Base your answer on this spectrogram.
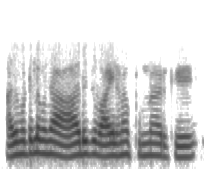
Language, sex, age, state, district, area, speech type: Tamil, male, 18-30, Tamil Nadu, Thoothukudi, rural, conversation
